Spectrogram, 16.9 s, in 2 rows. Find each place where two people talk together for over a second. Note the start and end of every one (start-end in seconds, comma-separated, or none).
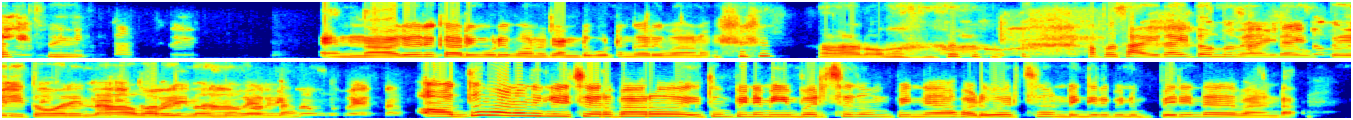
7.6-10.2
